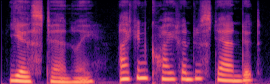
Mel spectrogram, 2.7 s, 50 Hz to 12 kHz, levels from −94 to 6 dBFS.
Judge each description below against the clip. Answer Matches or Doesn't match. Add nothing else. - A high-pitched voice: Matches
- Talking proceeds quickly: Doesn't match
